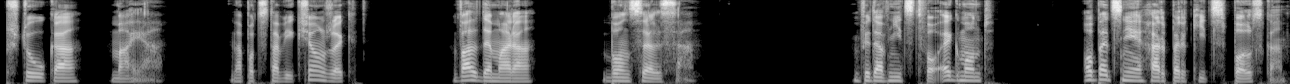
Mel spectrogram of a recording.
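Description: A man narrating a children's storybook audiobook with expressive, measured storytelling on a close studio mic. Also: mid-range voice, clean tone, no room sound.

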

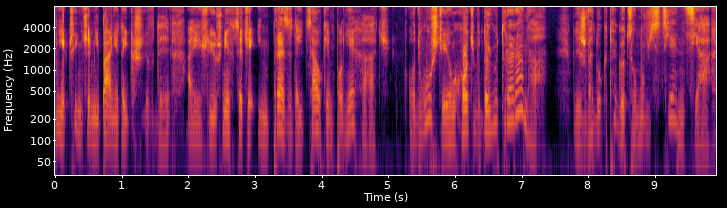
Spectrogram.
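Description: A man voicing a timid, pleading peasant squire who talks high and strained. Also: darkish tone, breathy edge, no echo, clean studio sound.

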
